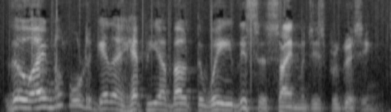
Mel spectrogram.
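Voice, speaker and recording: An avuncular older British spymaster in a radio serial. His plummy, clubby speech sits slightly high and swings widely in pitch, with a husky edge. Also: sing-song, a little fast, darkish tone, exaggerated voice. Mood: grave. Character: older British secret service chief, hearty and avuncular. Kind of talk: old-fashioned radio serial acting.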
